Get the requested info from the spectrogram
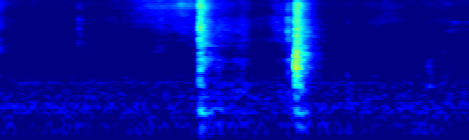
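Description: Two sharp plastic knocks about half a second apart, the second louder: parts of a blender being taken apart and a round plastic piece set down on the counter.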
